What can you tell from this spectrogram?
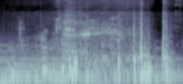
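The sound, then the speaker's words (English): A few hollow knocks land on the door of a house in Lubbock at uneven intervals, over a low steady hum with faint voices murmuring in the background. “Okay, we can just walk right up, knock on the door, and...”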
